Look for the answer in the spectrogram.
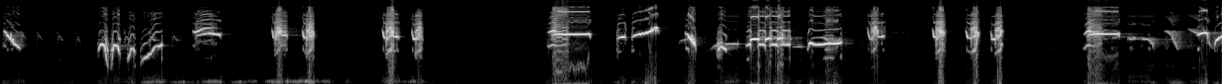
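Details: Oriental magpie-robin in loud, intense song. Scattered sharp whistles and brief chatters are spaced by pauses, with a dense cluster of rapid notes midway through; no other sounds.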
